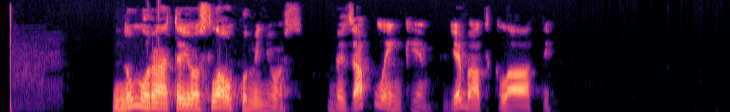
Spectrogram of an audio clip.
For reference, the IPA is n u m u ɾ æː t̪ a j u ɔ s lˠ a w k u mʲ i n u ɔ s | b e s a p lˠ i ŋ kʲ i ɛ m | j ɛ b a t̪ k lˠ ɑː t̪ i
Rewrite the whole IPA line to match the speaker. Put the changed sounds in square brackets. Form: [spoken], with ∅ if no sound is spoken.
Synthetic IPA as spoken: n u m u ɾ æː t̪ a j u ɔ s lˠ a w k u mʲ i [ɲ] u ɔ s | b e [z] a p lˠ i ŋ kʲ i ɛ m | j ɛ b a t̪ k lˠ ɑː t̪ i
